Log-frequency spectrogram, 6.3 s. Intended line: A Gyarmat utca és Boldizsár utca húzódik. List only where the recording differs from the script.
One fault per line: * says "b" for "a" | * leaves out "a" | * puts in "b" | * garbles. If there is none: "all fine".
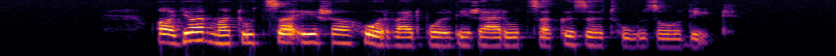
* puts in "a Horváth"
* puts in "között"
